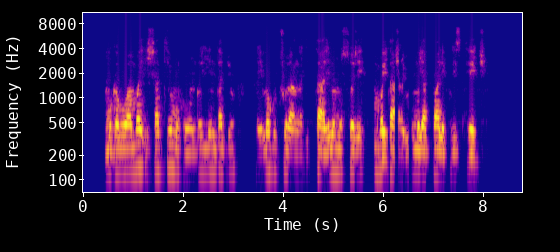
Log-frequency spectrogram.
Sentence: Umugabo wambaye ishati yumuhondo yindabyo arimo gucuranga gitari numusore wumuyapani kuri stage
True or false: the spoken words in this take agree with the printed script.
false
